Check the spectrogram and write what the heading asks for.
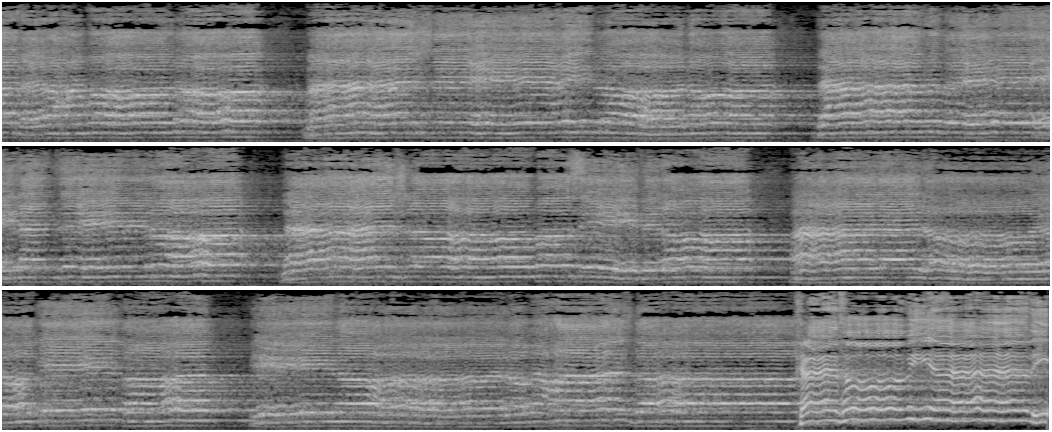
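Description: Voice chanting a Hebrew piyyut in the Yemenite style, the melody bending and ornamented, in long phrases broken by short pauses about every five seconds.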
